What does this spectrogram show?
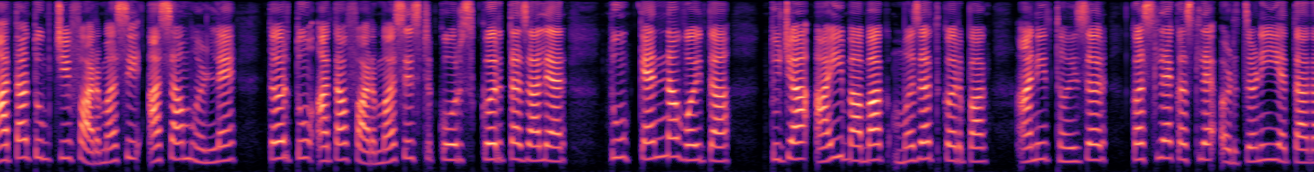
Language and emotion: Goan Konkani, neutral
